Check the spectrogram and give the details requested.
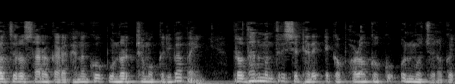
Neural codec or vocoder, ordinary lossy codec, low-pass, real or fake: none; none; none; real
